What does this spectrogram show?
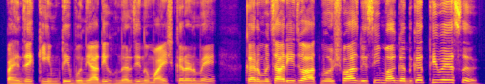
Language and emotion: Sindhi, happy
